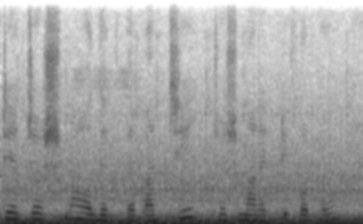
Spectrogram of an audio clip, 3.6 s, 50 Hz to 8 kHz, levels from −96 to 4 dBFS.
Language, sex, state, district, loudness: Bengali, female, Assam, Hailakandi, -13 LUFS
